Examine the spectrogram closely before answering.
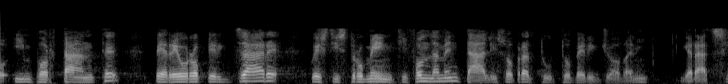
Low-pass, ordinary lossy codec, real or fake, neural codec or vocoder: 5.4 kHz; Opus, 32 kbps; real; none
